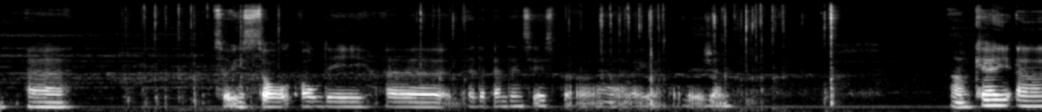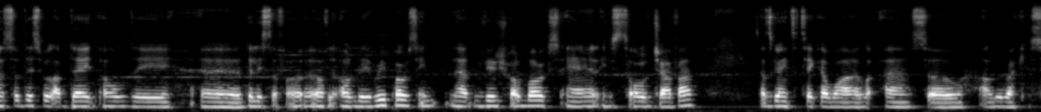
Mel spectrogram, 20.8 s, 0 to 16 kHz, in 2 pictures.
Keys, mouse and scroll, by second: 1.0-8.2 typing.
